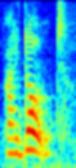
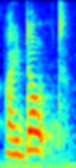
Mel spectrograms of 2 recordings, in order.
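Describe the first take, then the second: The two takes are said the same way.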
